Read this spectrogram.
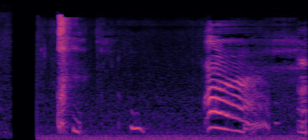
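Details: Baby sneezing: a quick infant sneeze followed by a short fussing whine over steady room hum; ordinary infant sneezing.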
